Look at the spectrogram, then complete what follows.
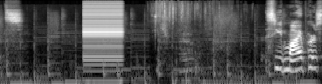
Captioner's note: buzzer buzzes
